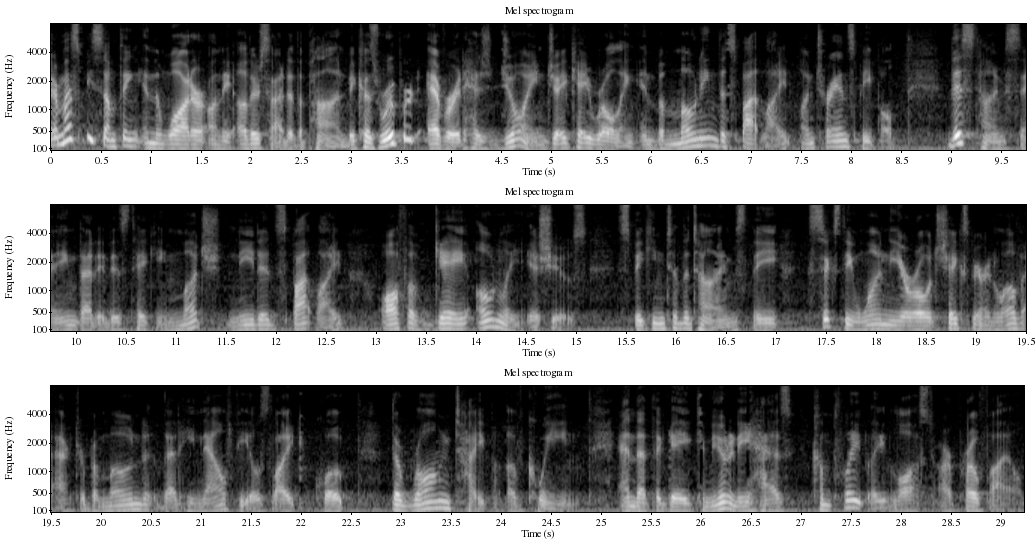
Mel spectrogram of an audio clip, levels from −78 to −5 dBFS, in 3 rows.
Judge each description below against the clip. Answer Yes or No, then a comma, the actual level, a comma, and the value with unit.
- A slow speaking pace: No, average, 155 wpm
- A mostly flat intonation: No, average, 4.3 semitones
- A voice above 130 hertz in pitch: No, low, 105 Hz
